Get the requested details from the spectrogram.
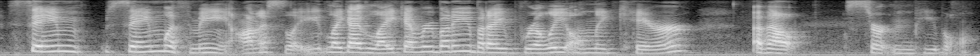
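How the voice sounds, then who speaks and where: Woman, 30s, podcast co-host, somewhat high voice, blunt, self-deprecating, salty language. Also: a little slow, a bit bright. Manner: candid, swears freely, self-mocking. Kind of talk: casual chat.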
